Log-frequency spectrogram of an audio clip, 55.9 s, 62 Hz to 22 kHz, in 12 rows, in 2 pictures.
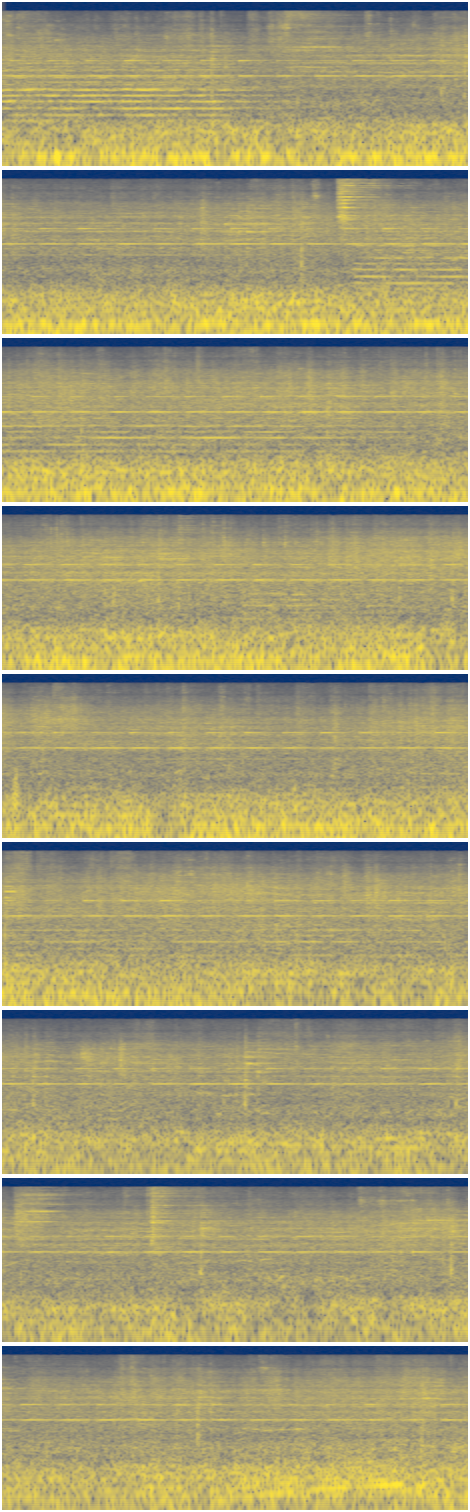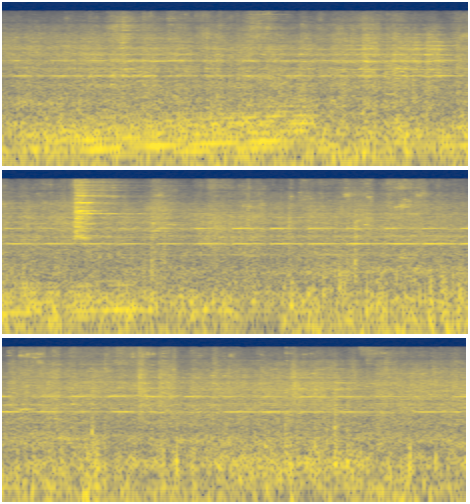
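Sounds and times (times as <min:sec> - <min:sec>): freight train rumbling past: 0:00.0 - 0:55.9
wheels clattering on rails: 0:00.0 - 0:55.9
high ringing tone: 0:46.2 - 0:55.9.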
